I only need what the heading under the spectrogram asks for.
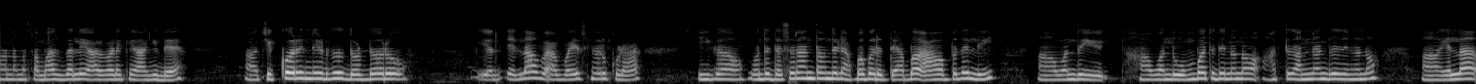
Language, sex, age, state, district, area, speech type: Kannada, female, 18-30, Karnataka, Vijayanagara, rural, spontaneous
